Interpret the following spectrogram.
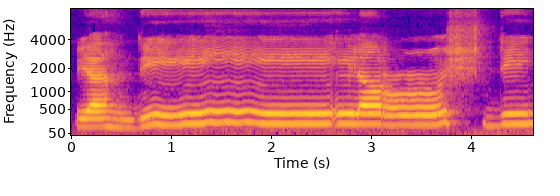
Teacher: دال کو یا کے ساتھ ملا کر یا کو ایک الف کے مقدار کھینچیں گے۔ اس یا پر مد ہے، اس مد کو 3 الف کے مقدار کھینچ کر پڑھتے ہیں۔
